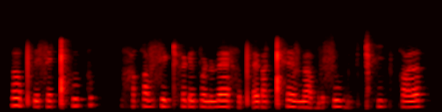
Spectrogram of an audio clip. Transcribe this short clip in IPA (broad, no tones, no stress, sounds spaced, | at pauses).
ʌ pʼ ɪ s ɛ ǃʰ ʊ k | h ʌ qʷ ə˞ v s i ʈʰ ə ɽ ɪ p ɔ ɳ u ɳ æ h ə pʼ æ ɽ ɑ ǃʰ ɛ v ɳ ɑ b ʊ s u ɡ ʊ k ǀʰ i k qʷ i ɐ̯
